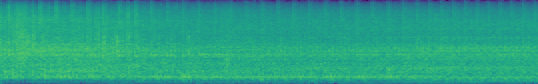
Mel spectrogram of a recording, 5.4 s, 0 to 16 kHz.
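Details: Mercedes A170 diesel after changing 3 injectors: steady idle with a rough, fairly regular knock about three per second; engine knocking at idle, cause unclear.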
